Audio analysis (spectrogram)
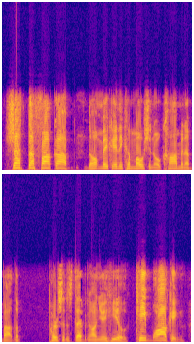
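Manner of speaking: loud, high furious yelling; angry drill shout. Retold or imitated. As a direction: scream at the stumbling recruits. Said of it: "had loudly instructed".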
